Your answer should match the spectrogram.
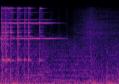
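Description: A bright bell chime sound effect comes in suddenly at the start, a quick run of rings that fades out after about a second and a half, laid over steady background music.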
